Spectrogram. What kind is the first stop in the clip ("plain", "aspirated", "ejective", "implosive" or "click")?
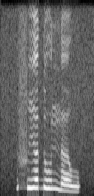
implosive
